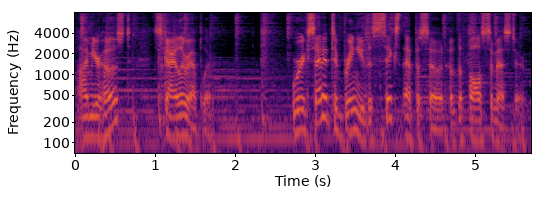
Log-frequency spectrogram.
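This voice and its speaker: A man's voice: mid-range voice, huge pitch swings, normal speed, pushed and bright, faint music behind. A young man hosting a podcast with scripted radio introductions. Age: young adult. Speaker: podcast host.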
